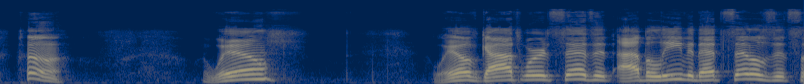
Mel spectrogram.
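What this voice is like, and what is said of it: Exaggerated Southern American accent. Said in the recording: “my Southern accent is terrible”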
